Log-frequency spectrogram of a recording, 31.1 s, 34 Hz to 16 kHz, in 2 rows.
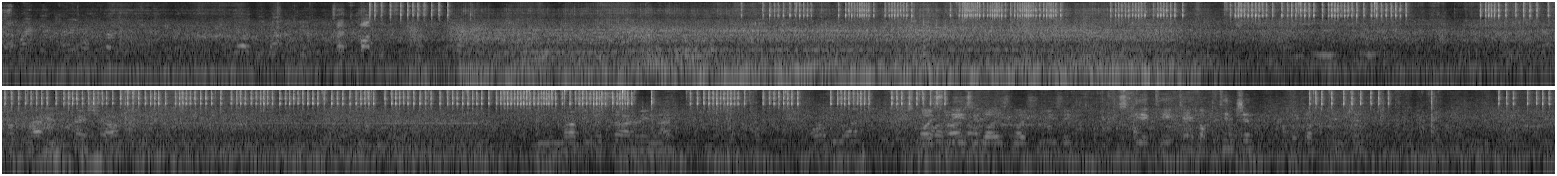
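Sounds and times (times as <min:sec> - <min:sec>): boat engine rumbling: 0:00.0 - 0:31.0.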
